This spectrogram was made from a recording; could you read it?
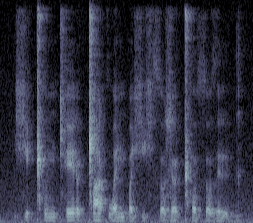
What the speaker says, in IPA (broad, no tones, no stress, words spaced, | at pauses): çeǁʰoɲcʰe ɾɵǁa kwɐɲpɐçiç θozɵǁʰo θoðɨɡ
